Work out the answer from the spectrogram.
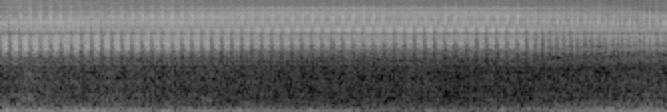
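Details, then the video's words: A cicada sings a loud, steady, high-pitched buzz that carries on without a break. "amazing insect singing"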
